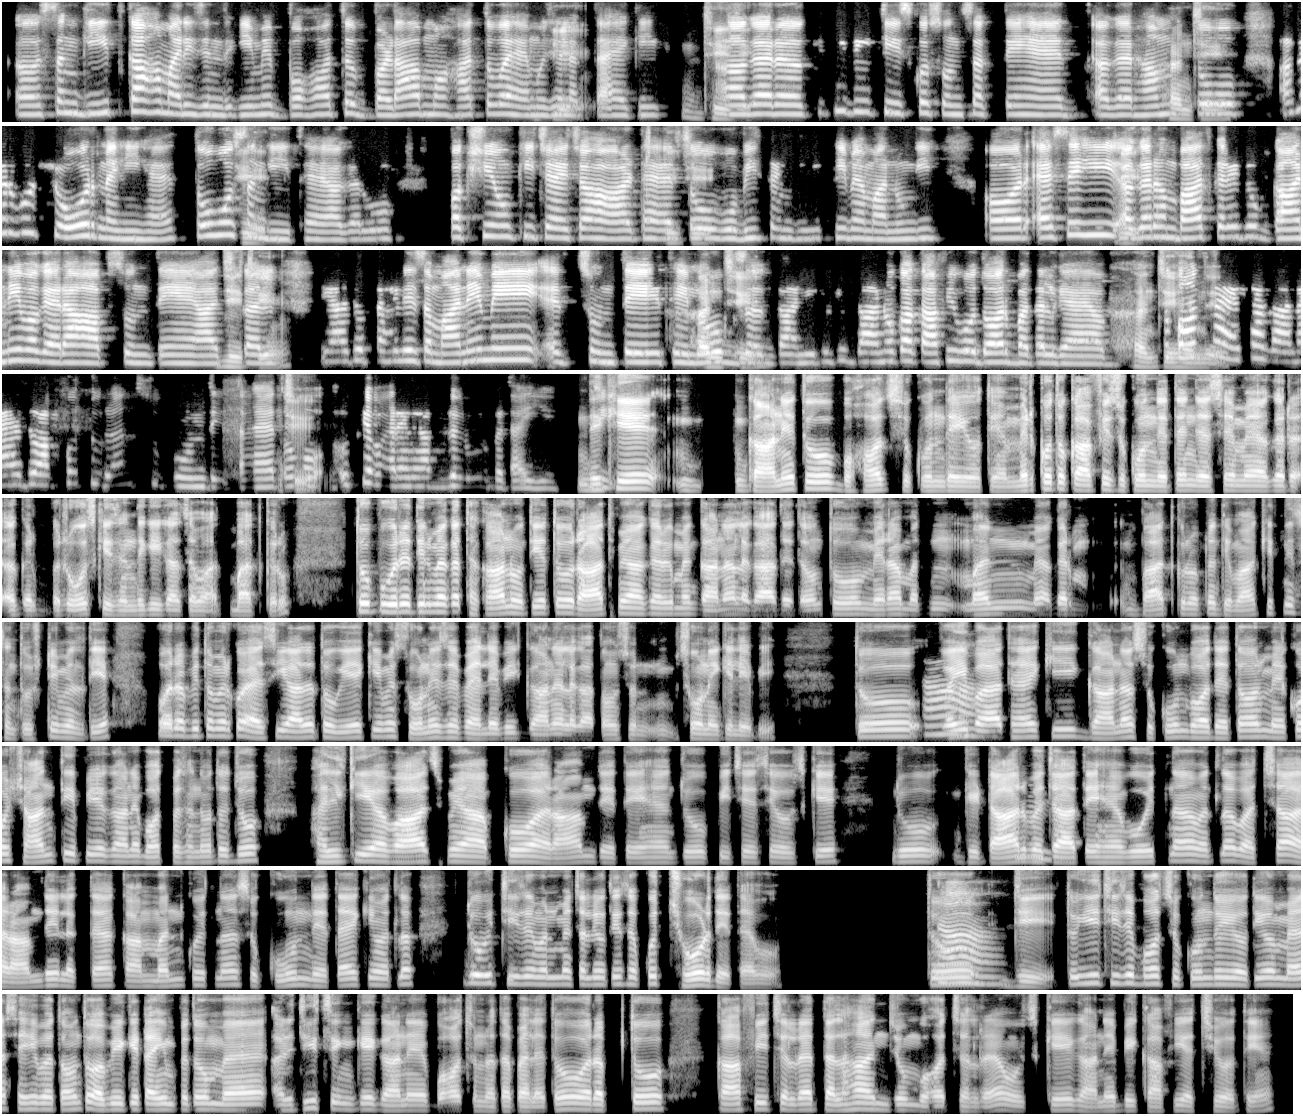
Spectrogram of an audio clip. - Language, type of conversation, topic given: Hindi, podcast, कौन सा गाना आपको तुरंत सुकून दे देता है?
- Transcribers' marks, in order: in English: "टाइम"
